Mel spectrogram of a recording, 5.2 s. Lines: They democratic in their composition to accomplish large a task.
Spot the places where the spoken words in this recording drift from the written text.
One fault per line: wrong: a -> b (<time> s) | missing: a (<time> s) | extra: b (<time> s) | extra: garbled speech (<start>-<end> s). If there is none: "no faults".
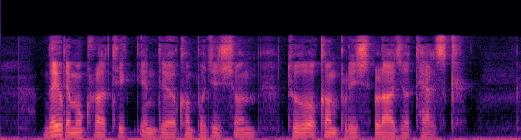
no faults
